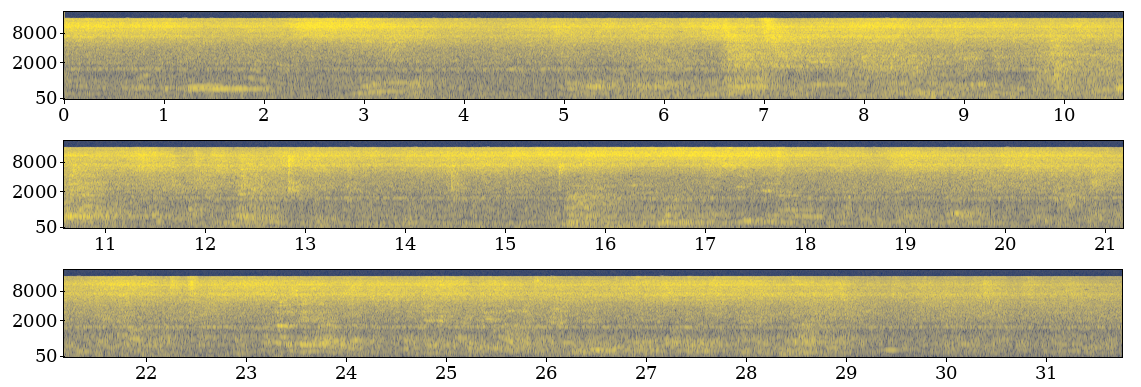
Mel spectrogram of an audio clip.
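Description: Indistinct voices of people talking in the background over a steady hiss, with a few brief knocks.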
